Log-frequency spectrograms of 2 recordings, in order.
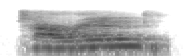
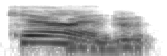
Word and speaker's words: Taryn: The pronunciation of your first name is Tarin. It's Taryn.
